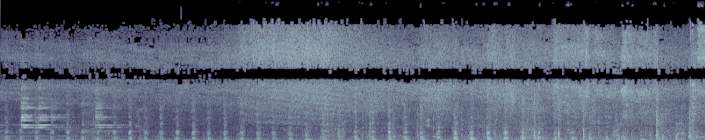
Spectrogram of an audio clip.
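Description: A steam locomotive chuffs in quick, heavy puffs as it pulls in.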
